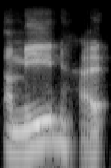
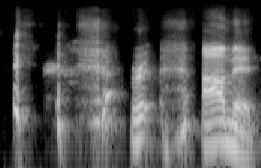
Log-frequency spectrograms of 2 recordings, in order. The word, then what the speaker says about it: Ahmed: have sound of metal which has riz ahmed or amid do you guys know how to say his name no okay ahmed let's go with ahmed uh and then you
